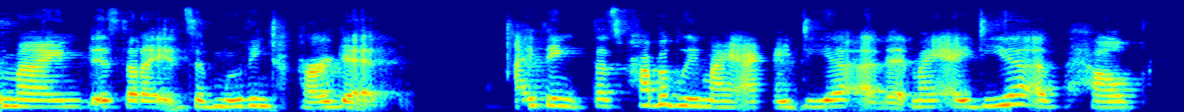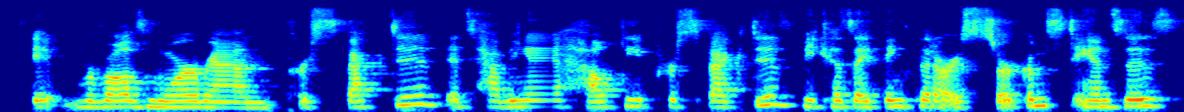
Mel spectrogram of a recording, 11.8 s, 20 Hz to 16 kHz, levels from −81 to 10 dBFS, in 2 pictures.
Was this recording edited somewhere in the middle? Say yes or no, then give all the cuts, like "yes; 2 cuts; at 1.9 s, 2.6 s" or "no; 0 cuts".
no; 0 cuts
